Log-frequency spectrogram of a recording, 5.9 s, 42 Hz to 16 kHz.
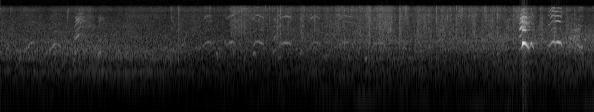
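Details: Five-week-old Cairn Terrier puppies from a litter born 28 June 2015 give soft, high, upward-curving whimpers, scattered and overlapping, with a louder squeal near the end over a low background hiss.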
